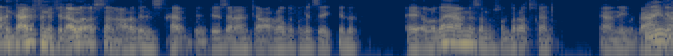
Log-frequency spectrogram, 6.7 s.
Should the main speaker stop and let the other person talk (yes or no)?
no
